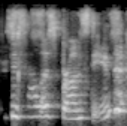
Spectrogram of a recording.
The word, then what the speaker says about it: Susalis-Braunstein: Susalis-Braunstein.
